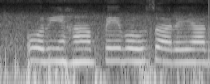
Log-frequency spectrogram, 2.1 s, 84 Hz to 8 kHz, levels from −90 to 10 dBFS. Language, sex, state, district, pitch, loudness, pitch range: Hindi, female, Haryana, Jhajjar, 285 Hz, -12 LUFS, 275-290 Hz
